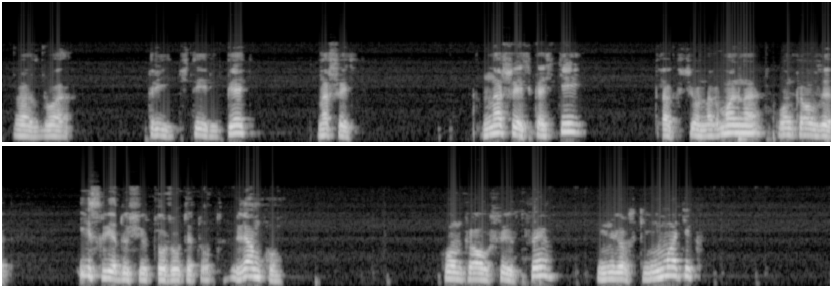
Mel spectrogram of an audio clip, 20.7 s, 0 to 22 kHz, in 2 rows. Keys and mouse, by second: 2.0 click, 2.4 click, 5.5 click, 6.5 g, 9.6 ctrl+z, 11.5 click, 12.8 middle click, 13.8 click, 15.1 shift+drag, 20.0 click.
